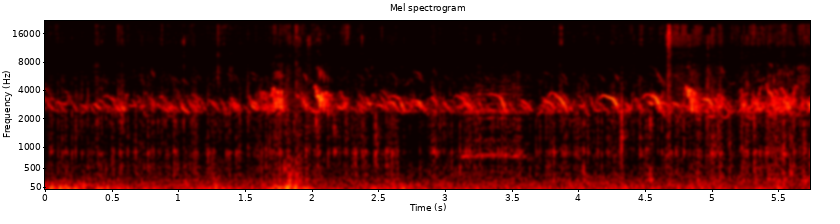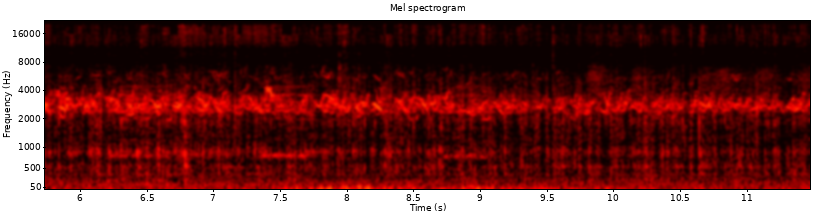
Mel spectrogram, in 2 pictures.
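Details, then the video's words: Coloured chickens chirping: a dense, continuous chatter of overlapping high peeps, with a lower tone surfacing now and then, a brief flapping thump near the start and steady background noise. "silly chicken chirping sounds with murgi hen color chicken"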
